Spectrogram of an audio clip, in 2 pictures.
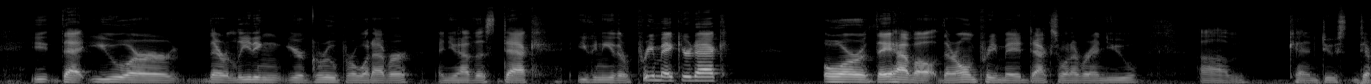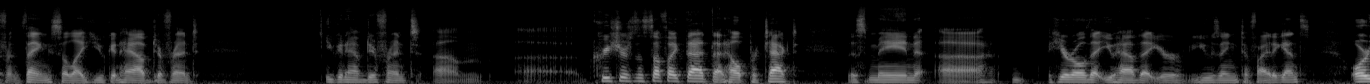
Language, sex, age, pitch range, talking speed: English, male, 20-39, 95-120 Hz, 155 wpm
